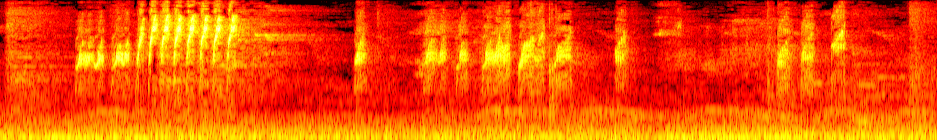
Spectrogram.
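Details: Flamboyan singing 'nyerecet': a strident, quick high rattle of evenly spaced pulses, followed by a busy run of shorter chirps and buzzy notes over low background noise.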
